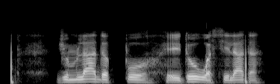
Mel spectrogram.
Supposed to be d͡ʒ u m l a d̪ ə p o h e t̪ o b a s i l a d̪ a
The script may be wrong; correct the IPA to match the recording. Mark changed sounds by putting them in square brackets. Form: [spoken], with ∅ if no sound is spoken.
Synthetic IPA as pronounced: d͡ʒ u m l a d̪ ə p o h e [d̪] o [w] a s i l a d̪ a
